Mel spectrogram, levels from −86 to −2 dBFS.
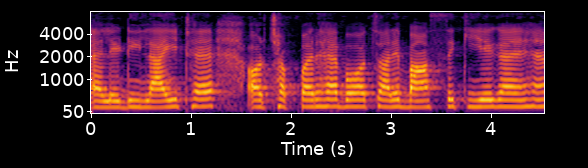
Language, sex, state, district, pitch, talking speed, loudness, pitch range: Hindi, female, Odisha, Khordha, 200 Hz, 170 wpm, -18 LUFS, 195-205 Hz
